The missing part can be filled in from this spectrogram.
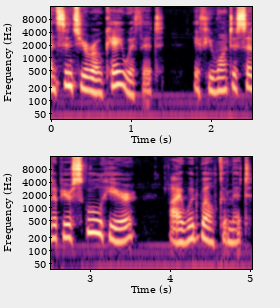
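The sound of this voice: A reading voice, unforced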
